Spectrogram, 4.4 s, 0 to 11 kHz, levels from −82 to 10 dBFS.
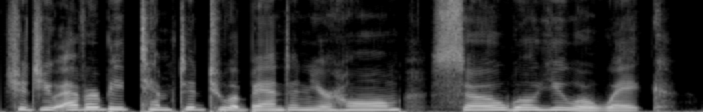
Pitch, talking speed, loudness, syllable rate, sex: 220 Hz, 175 wpm, -16 LUFS, 4.7 syllables/s, female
